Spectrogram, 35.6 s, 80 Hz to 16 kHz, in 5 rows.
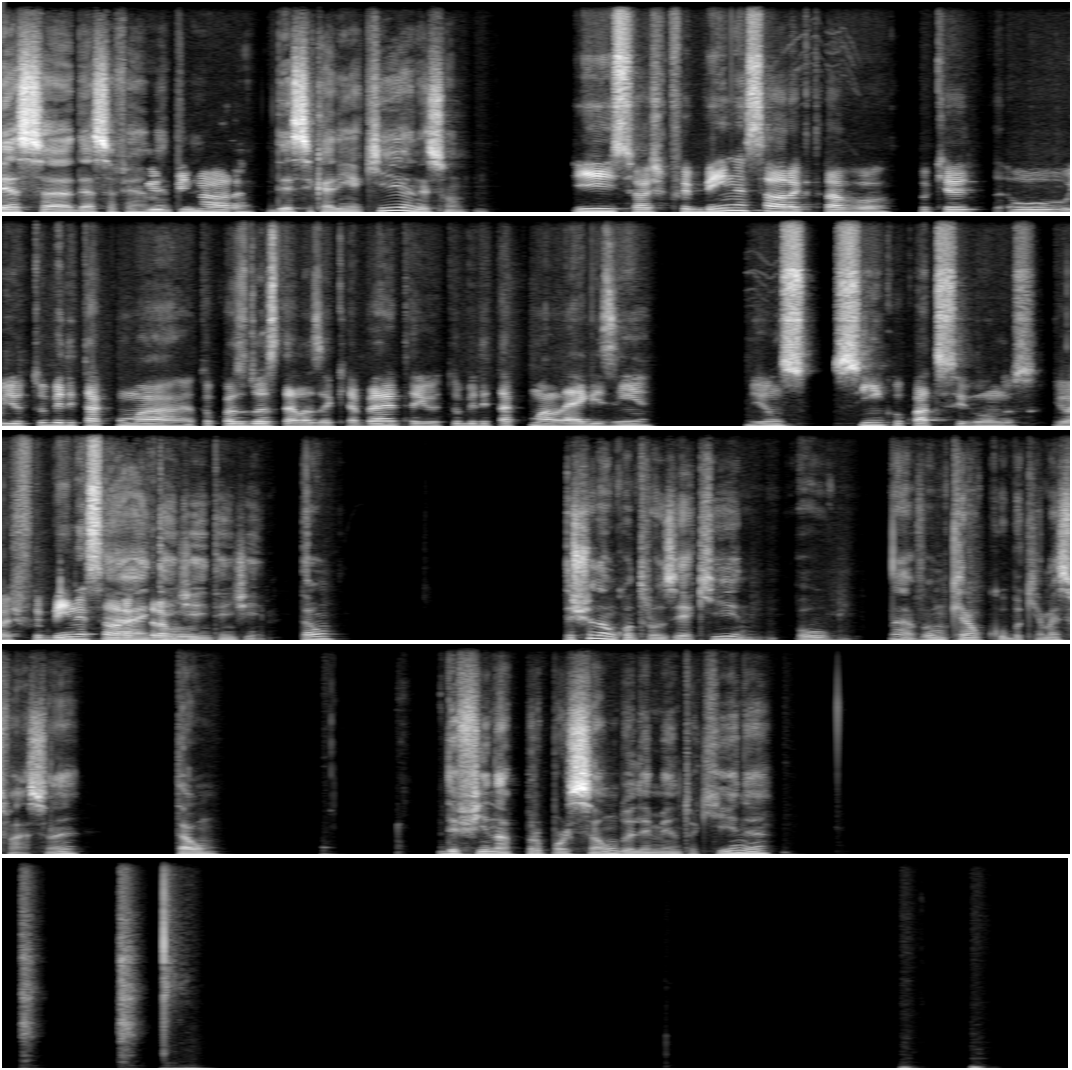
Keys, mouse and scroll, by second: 1.0 Tab, 3.2 middle click, 3.5 scroll up 1, 3.9-5.0 middle drag, 5.0 x, 6.2 Tab, 6.7 middle click, 7.0 click, 12.0-15.4 middle drag, 15.4 shift+a, 16.4 click, 16.8 ctrl+z, 17.0 ctrl+z, 17.9 ctrl+z, 18.1 ctrl+z, 18.3 ctrl+z, 18.5 ctrl+z, 18.7 ctrl+z, 18.9 ctrl+z, 19.8 Tab, 20.0 click, 20.4 shift+a, 22.4 click, 23.3 click, 24.1 s, 26.1 s, 27.6-32.6 drag, 33.6 click, 35.0 click.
